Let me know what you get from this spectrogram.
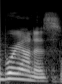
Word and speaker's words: Boreanaz: David Boreanaz.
